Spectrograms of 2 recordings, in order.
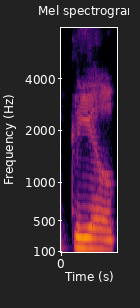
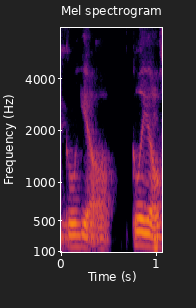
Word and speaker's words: glia: Is glia the right pronunciation for it? Yeah, most people actually refer to it as glia, but there is no right or wrong.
